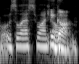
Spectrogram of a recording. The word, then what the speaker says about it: Qigong: Qigong. Qigong. Okay. QI. It's spelled QIGONG.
